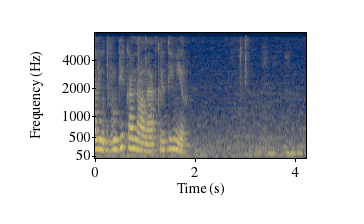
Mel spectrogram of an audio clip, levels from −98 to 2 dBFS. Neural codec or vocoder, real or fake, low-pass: none; real; 7.2 kHz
